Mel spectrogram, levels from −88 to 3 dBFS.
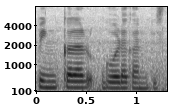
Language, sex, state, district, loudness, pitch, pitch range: Telugu, female, Andhra Pradesh, Visakhapatnam, -14 LUFS, 200 Hz, 195-215 Hz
